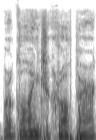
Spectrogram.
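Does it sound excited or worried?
worried. It sounds worried and daunted.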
